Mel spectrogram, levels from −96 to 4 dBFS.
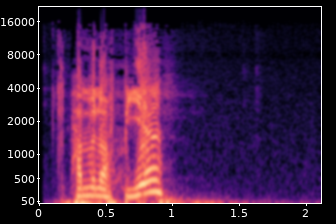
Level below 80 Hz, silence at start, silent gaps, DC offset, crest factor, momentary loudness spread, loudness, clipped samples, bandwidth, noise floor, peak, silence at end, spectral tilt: -28 dBFS; 0.15 s; none; under 0.1%; 12 dB; 8 LU; -10 LUFS; under 0.1%; 16 kHz; -56 dBFS; 0 dBFS; 0.8 s; -5 dB/octave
